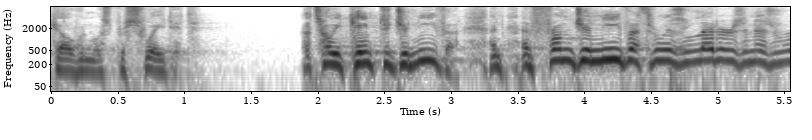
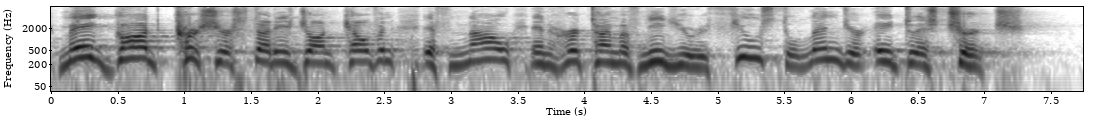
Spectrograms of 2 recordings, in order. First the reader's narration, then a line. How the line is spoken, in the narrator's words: Farel was so eager and insistent that he called out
